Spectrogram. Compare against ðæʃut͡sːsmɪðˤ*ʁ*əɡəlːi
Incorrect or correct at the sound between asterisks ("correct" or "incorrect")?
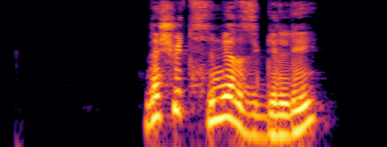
incorrect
